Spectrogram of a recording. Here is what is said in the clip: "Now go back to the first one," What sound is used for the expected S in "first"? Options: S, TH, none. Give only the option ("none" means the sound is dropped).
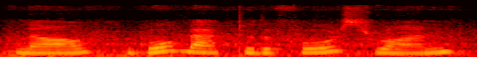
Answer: S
